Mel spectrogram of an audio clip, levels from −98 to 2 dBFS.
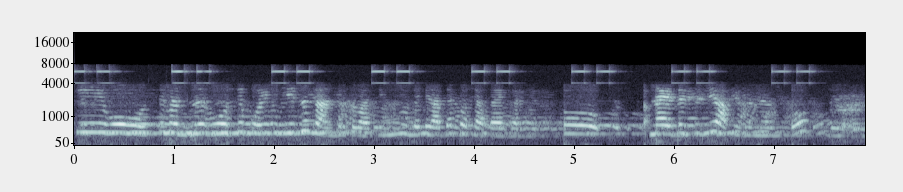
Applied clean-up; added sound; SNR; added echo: none; Alarm; 13 dB; reverberation time 2.5 s.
